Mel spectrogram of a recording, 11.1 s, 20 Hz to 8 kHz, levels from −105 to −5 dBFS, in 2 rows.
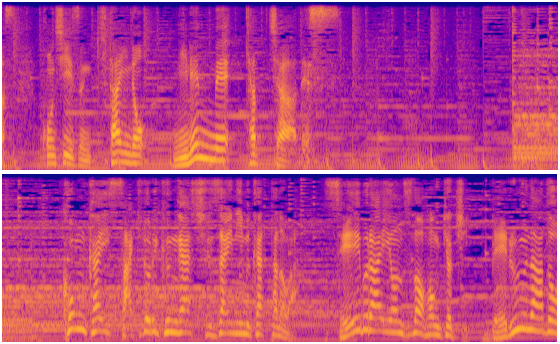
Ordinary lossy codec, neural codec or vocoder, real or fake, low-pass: none; none; real; 7.2 kHz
